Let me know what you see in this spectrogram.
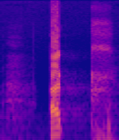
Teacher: Syiddah itu artinya tertahannya suara ak. Nah, berhenti kan kayak tertahan suara ak.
